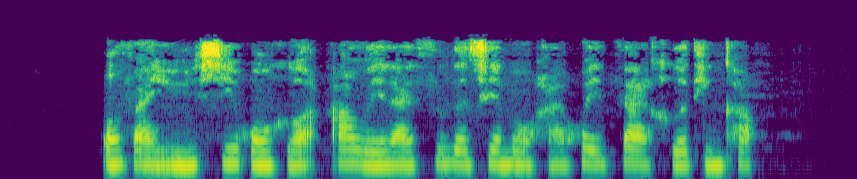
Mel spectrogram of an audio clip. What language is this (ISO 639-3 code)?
zho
